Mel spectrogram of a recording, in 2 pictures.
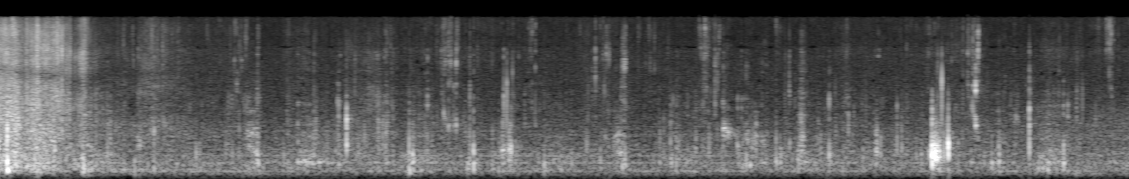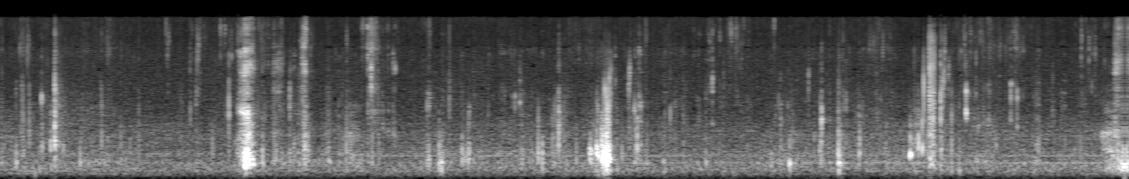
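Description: A woman chews food wetly and smacks her lips close to a microphone.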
